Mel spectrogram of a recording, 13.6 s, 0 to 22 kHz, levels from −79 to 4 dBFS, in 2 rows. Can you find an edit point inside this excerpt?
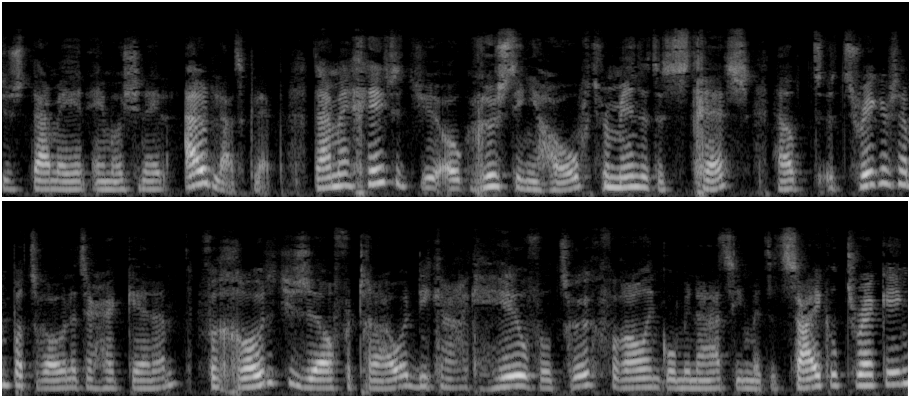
yes; 3 cuts; at 2.3 s, 5.7 s, 8.2 s

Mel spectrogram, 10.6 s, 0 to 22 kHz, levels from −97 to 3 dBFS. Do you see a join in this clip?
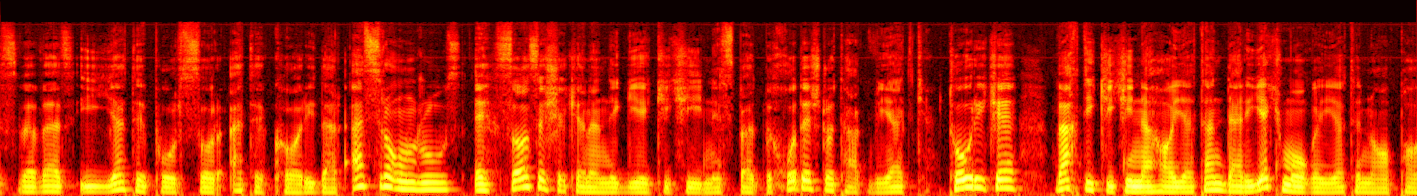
yes; 2 cuts; at 3.5 s, 7.1 s

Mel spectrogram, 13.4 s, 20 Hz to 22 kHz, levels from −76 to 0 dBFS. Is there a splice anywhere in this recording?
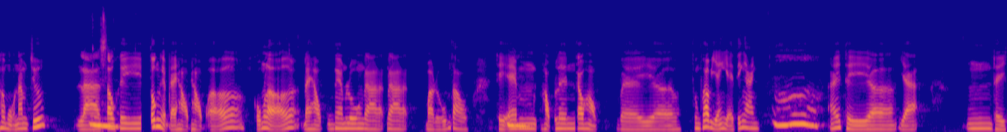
yes; 8 cuts; at 1.9 s, 2.6 s, 4.5 s, 5.2 s, 7.2 s, 7.7 s, 8.1 s, 10.2 s

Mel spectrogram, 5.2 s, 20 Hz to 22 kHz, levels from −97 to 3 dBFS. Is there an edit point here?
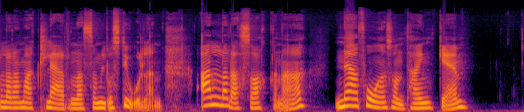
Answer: yes; 3 cuts; at 1.0 s, 2.3 s, 3.6 s

